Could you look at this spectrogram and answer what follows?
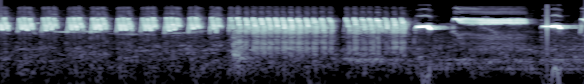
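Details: Wild lesser shortwing coming in to attack: rapid series of high buzzy notes about eight per second, then a denser rattling run and thin drawn-out whistles.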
